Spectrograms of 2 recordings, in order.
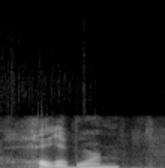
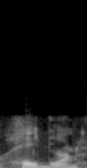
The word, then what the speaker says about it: Holborn: a decade um but they pronounced holborn hollowborn and so it wasn't until relatively recently that i realized it was actually hollow or holborn and not hollow born techsmith 13.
